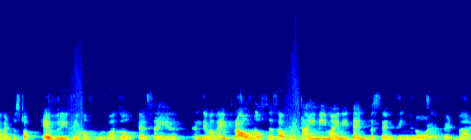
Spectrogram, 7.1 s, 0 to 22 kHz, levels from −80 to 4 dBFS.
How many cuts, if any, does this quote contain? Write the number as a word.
two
